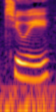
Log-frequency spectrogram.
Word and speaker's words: Tui: I recently looked her up, and it turns out the correct way to pronounce her name is Tui.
